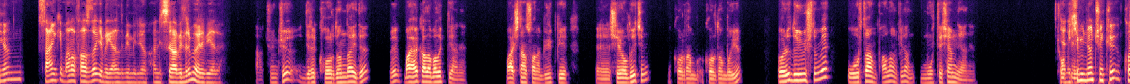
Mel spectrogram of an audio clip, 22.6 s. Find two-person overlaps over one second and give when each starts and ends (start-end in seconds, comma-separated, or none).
none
